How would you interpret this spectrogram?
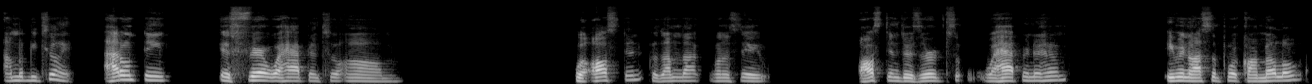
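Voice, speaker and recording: A live-stream host answers viewer comments in loose, unscripted chat. The voice sits in a middle pitch, and the talk is broken up by frequent laughter and casual swearing. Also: steady tone, moderate pace, long pauses, darkish tone. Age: adult with a child, past teens. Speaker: livestreamer reading viewer chat.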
